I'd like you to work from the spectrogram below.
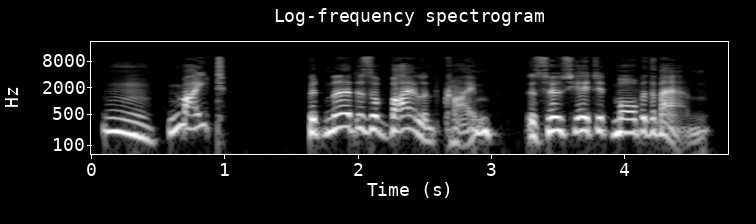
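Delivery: put-on high, brisk, blunt older lady; clipped spinster, sure of herself; Miss Howard. A narrator's reading. Miss Howard voiced in reading.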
